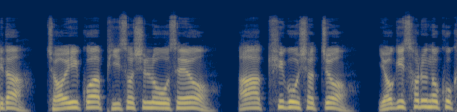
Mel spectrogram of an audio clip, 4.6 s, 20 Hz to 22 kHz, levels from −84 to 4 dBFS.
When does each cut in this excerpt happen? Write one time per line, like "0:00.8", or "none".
0:02.2
0:03.6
